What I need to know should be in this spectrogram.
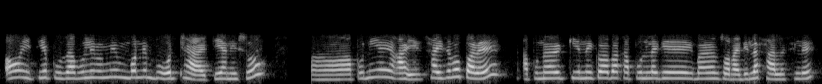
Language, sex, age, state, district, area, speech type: Assamese, female, 18-30, Assam, Morigaon, rural, conversation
